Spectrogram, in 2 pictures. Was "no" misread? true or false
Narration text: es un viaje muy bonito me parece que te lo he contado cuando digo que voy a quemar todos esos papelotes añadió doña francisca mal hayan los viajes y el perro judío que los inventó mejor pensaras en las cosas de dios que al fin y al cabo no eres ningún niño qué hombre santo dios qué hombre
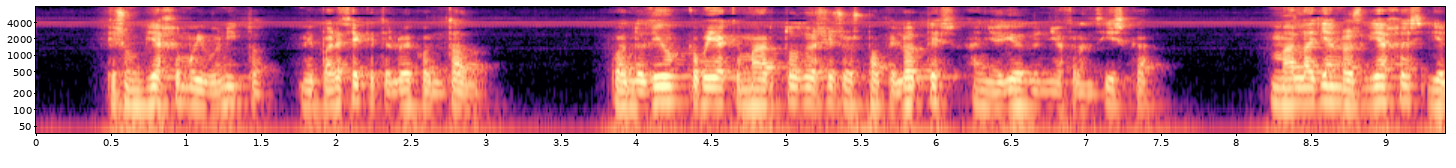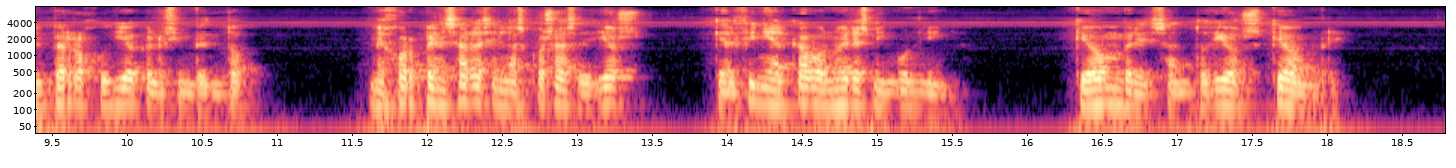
false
